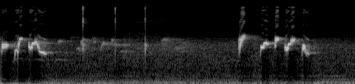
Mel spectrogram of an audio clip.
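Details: Contest-singing red-whiskered bulbuls in cages, southern master-song style: a rapid trio of lilting whistles, softer scattered notes, then another lively run of rising and falling phrases over light background hiss.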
